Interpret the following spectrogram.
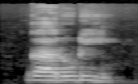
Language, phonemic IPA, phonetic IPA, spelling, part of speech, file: Marathi, /ɡa.ɾu.ɖi/, [ɡa.ɾu.ɖiː], गारुडी, noun, LL-Q1571 (mar)-गारुडी.wav
- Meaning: snake charmer, juggler, conjurer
